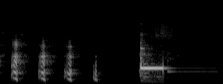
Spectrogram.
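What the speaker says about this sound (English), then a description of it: "did you ring the doorbell again?" A doorbell gives a single ding-dong chime near the end, after a few soft knocking-like taps, fairly quiet and clear, with no talking over it.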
